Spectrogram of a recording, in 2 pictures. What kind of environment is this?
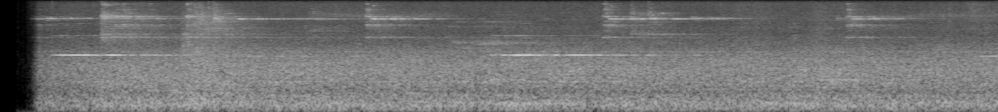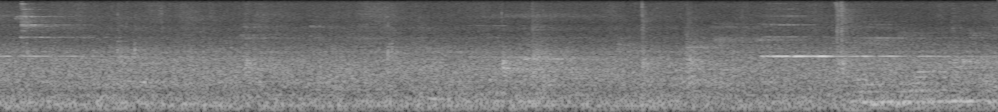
subway station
